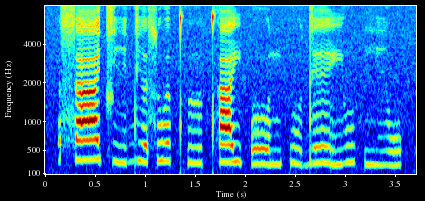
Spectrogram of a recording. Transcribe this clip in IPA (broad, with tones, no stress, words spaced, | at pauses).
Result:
saː˧˥t͡ɕiː˩˧di˧˩ə̯su˧ə̯ t̪ʰɯː˩˧t̪ʰa˧˥j ʔoː˩npu˧˩deː˥˨juː˥˨k̚ ɲi˩w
